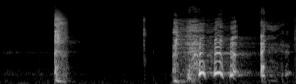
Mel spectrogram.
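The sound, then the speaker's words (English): A sharp, explosive cough bursts out, followed after a pause by a longer, rougher stretch of coughing and hacking, fairly loud with no talking. “Just got a little cough.”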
